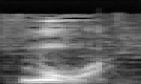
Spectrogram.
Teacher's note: La glide W entre 2 voyelles mouillées comme O et A.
